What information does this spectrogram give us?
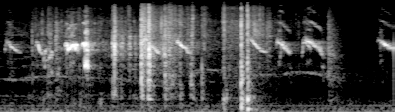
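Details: Nine-week-old backyard chickens in suburbia: short falling peeps scattered among clattering knocks and rustling, over a low steady hum.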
